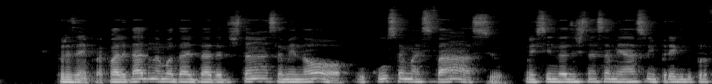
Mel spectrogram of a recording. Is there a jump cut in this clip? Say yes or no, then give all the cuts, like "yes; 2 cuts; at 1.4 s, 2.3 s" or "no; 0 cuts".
yes; 2 cuts; at 1.5 s, 5.2 s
